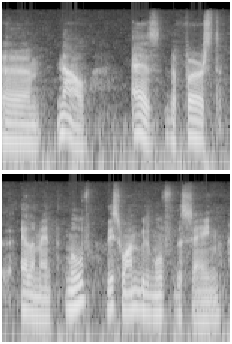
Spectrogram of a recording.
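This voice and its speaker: Speaking with a non-native accent, a man uses a fairly low pitch with ordinary pitch variation, talking at a very slow pace with long, frequent pauses. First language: not English. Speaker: software tutorial creator. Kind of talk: tutorial. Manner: halting, many fillers.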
